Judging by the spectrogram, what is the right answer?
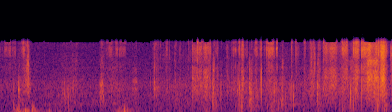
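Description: Rustling and crackling in dry grass and leaves, a quick run of light scratchy crackles that gets busier and louder in the second half.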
